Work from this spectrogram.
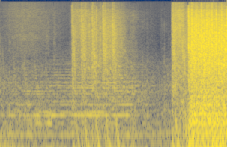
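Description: Plasma rifle fire in Mass Effect comes as rapid bursts of sharp, repeated shots with booming impacts, rising to a loud, dense roar near the end. No voices are heard.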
